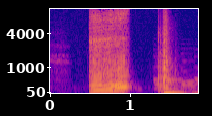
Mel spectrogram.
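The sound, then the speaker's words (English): A loud Bronx cheer, a raspberry blown with the lips, demonstrated as something to give a suspicious phone caller before hanging up: a half-second buzzing, sputtering blast that rises slightly in pitch, followed after a short pause by a briefer, fading second burst. “If you want, you can give them a Bronx cheer first, like this.”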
